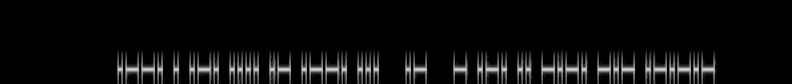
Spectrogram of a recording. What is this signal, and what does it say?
Morse code, heard as a keyed tone, about 28 wpm, 700 Hz. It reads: PERHAPS A TRICK.
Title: Sentences from Top 1500 Words 30wpm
